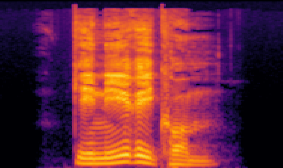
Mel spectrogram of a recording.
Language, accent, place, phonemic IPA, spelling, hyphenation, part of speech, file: German, Germany, Berlin, /ɡeˈneːʁikʊm/, Generikum, Ge‧ne‧ri‧kum, noun, De-Generikum.ogg
- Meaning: generic medication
